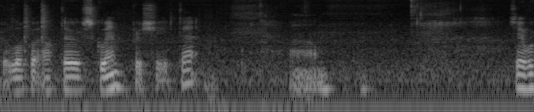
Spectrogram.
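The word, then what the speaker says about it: Sequim: Squim, appreciate that.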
